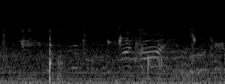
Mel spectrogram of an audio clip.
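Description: A single sharp tennis-ball impact about half a second in, followed by a few brief high squeaks.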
